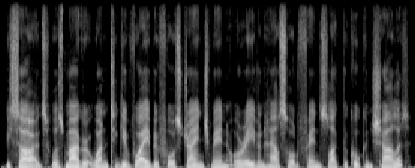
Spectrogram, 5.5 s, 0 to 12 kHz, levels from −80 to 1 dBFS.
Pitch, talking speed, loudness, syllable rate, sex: 170 Hz, 205 wpm, -17 LUFS, 6.0 syllables/s, female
